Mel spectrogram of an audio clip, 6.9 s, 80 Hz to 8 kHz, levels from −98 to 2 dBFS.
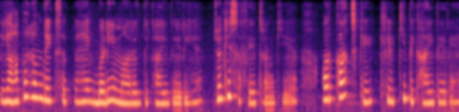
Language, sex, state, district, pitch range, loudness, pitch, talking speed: Hindi, female, Maharashtra, Chandrapur, 260-315 Hz, -18 LUFS, 280 Hz, 225 wpm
